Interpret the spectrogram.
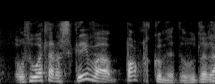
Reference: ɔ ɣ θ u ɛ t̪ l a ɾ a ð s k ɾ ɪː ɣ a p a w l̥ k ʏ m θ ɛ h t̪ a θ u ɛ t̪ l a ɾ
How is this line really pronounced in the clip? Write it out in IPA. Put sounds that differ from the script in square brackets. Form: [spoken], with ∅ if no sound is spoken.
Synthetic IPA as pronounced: ɔ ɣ θ u ɛ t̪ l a ɾ a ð s k ɾ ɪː [v] a p a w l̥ k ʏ m θ ɛ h t̪ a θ u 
